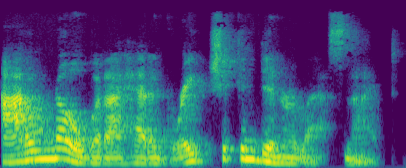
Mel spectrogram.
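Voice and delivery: low, slow, easy Southern drawl. Retelling a race winner's answer about his win, in Johnny Rutherford's slow Southern drawl. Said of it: "in his very kind of Southern slow drawl".

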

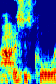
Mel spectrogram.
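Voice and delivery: normal talking voice

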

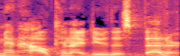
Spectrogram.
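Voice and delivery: normal talking voice

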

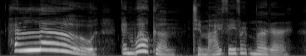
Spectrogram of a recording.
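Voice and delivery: very loud, swooping sing-song host voice, hello stretched. Imitating how the podcast hosts open every show, My Favorite Murder intro impression. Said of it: "That's my impression of them".

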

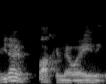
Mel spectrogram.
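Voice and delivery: ordinary talk

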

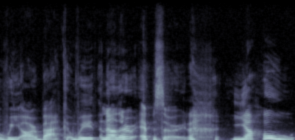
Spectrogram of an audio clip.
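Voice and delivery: slow, drawn-out radio announcer voice. Kicking off a new episode: a bit of a radio voice. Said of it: "I need to do a bit of a radio voice".

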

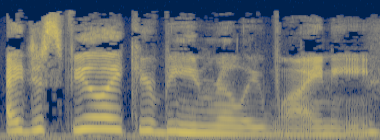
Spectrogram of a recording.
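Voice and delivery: ordinary delivery

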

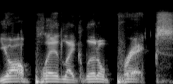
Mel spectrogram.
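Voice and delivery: put-on, high, half-strength yell. Retelling a TV scene where Roy yells at a girls' soccer team, imitating Roy yelling. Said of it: "he's on a soccer field and he's yelling".

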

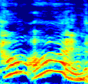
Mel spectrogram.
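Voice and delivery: very high, frantic, urgent mock yell. Recounting being wheeled out of the room, yelling at him: retelling own past yell. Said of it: "I'm yelling at him like".

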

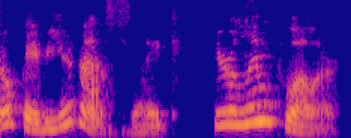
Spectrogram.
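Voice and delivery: very sweet, very gentle, swooping voice. Recounting a mentor's phone call during heartbreak, imitating Tracy speaking sweetly, gently. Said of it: "she very sweetly and very gently said".

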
